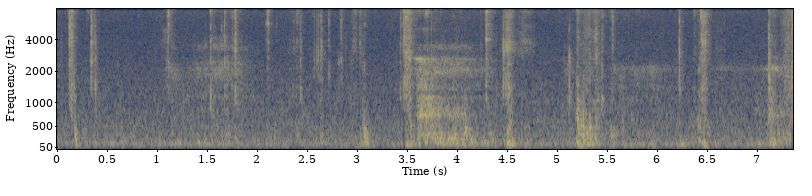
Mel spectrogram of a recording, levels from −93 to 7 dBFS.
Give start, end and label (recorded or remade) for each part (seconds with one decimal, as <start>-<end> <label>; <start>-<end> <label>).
0.0-7.4 recorded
